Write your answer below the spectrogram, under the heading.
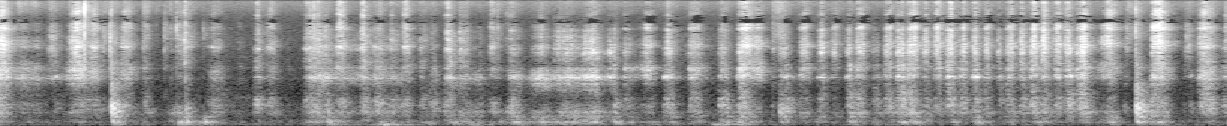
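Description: A metal-tipped scratching tool scraping the coating off a paper lottery scratch card in quick, short, repeated strokes.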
